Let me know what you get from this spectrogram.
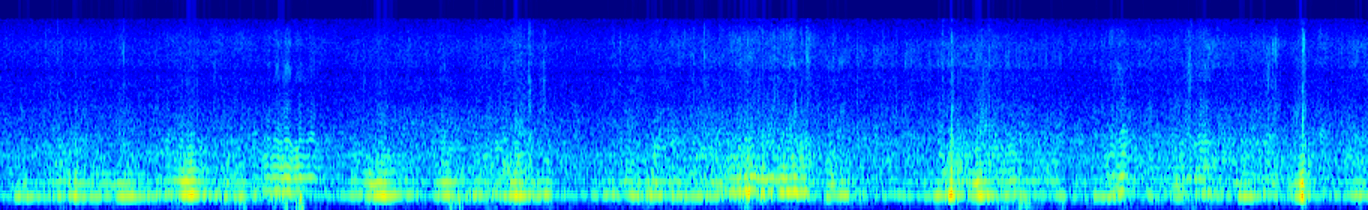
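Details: A colony of honey bees inside the hive gives an unbroken, even buzz, low and harmonic-rich, with small swells and a few sharp close passes.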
